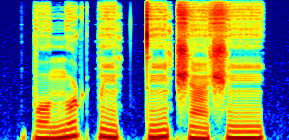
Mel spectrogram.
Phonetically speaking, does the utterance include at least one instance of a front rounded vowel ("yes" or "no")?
no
